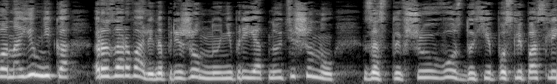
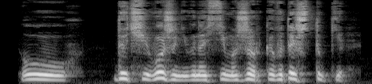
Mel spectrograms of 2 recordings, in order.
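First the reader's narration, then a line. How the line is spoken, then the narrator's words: Moaning. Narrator (Russian): простонал Дэн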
